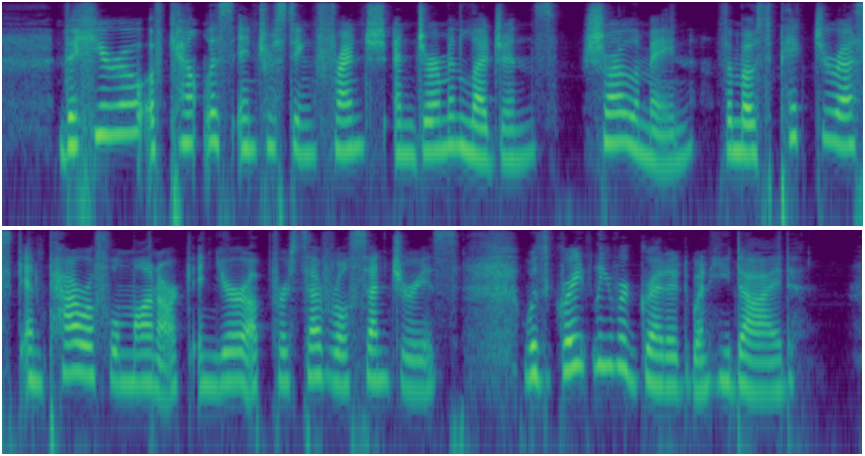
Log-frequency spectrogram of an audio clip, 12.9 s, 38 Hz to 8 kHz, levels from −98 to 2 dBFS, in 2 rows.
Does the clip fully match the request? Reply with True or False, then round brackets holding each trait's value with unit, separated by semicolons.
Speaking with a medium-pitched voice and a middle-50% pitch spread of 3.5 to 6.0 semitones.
False (230 Hz; 3.9 semitones)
